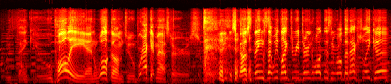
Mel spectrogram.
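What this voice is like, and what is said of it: Game show host voice. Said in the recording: “game show voice”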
